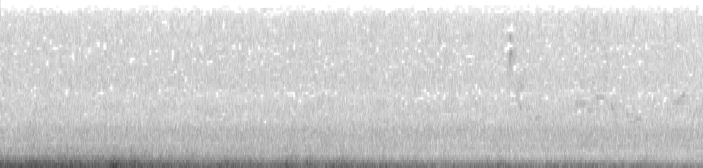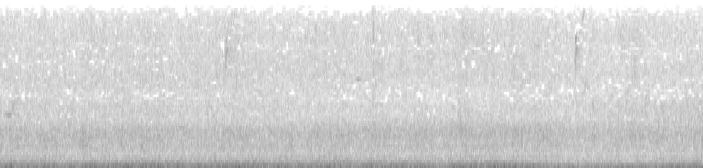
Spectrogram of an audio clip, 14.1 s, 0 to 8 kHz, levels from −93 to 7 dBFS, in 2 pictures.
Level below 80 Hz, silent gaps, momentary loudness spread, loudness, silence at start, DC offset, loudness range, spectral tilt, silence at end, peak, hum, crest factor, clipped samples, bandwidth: -52 dBFS; none; 20 LU; -38 LUFS; 0 s; under 0.1%; 16 LU; -8 dB/octave; 0 s; -14 dBFS; none; 24 dB; under 0.1%; 8 kHz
